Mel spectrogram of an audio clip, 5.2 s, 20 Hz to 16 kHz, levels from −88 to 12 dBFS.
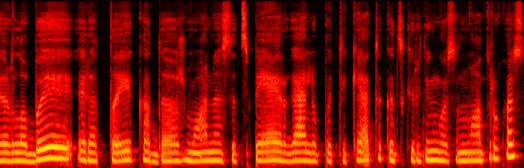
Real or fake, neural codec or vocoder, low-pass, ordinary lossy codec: real; none; 14.4 kHz; Opus, 24 kbps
